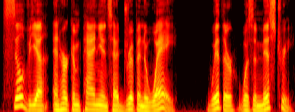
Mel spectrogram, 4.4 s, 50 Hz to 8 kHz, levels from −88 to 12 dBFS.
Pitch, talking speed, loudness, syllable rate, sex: 130 Hz, 135 wpm, -17 LUFS, 5.0 syllables/s, male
